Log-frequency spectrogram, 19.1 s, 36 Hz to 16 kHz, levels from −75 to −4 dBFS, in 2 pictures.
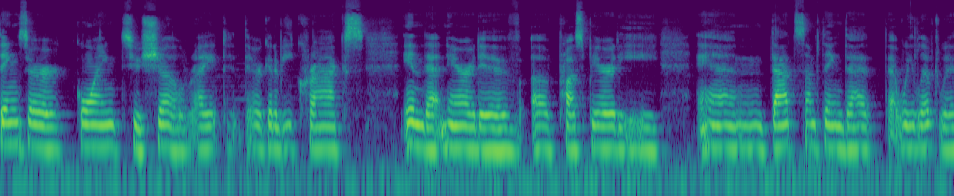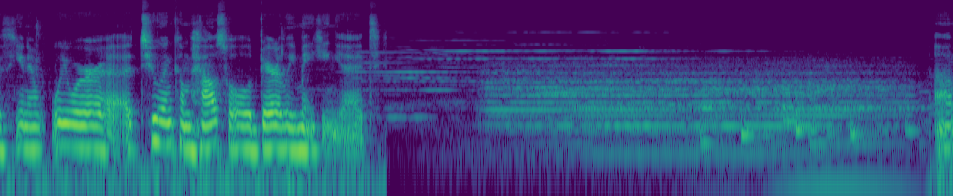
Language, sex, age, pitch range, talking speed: English, female, 30-49, 150-165 Hz, 115 wpm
